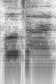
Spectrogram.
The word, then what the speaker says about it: Wiltern: And then we have Prince's performance at the Wiltern Theatre. Am I pronouncing it right? Wiltern?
